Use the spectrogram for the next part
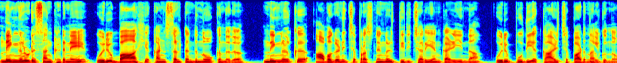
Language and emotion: Malayalam, neutral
